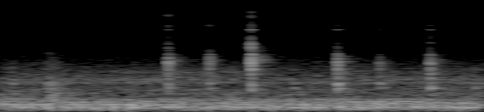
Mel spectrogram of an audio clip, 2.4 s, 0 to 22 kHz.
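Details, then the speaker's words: 2001 Kawasaki KX85 with seized crank, being torn down, rod rocked by hand: quiet sharp clicks about three a second from up-and-down play, side-to-side play normal; connecting rod big-end bearing play. "so hopefully hopefully you guys can hear that nuts up and down play not side to side so their side to side which is kind of normal play for it right there but up and down"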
